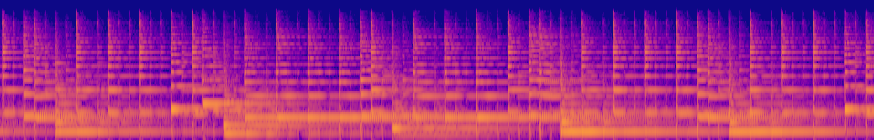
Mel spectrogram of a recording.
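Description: Background music: a plucked-string tune of quick, evenly repeated picked notes over chords that change about every two seconds.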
